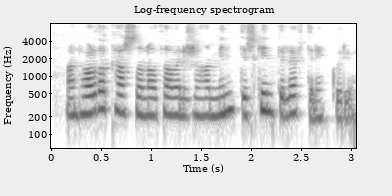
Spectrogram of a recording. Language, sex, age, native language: Icelandic, female, 50-59, Icelandic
